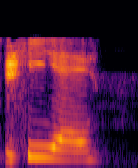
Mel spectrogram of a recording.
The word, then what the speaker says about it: Hiei: On Mount High specifically? – It's actually pronounced Hiei. – Hiei. Oh, sorry.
